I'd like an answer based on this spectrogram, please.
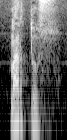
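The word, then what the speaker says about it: μάρτυς: Martus. Martus en griego, sin H, como se escribe Marta a veces con H, este es sin H, acento en la A.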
